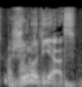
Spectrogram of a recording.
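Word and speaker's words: Junot Díaz: Oder spricht man den dann Junot aus? – Junot Diaz.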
